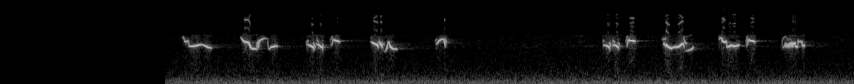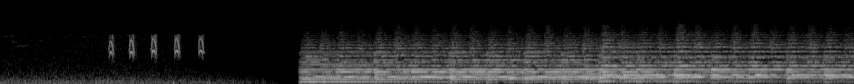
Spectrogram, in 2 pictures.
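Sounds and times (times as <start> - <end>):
songbird singing: 1.7 - 10.8
faint low background hiss: 1.7 - 11.4.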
